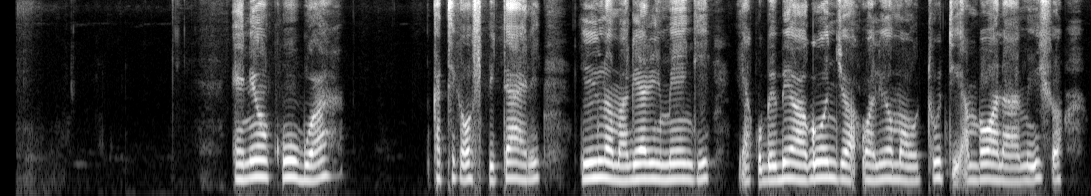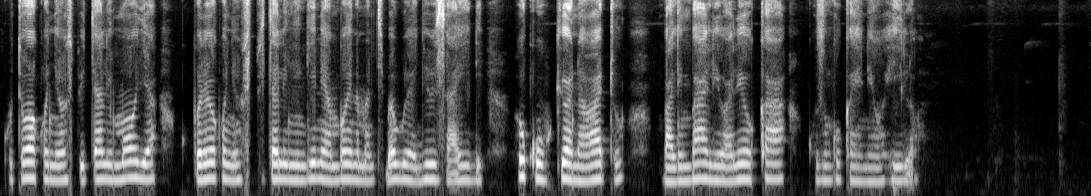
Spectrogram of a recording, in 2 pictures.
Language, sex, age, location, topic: Swahili, female, 18-24, Dar es Salaam, health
